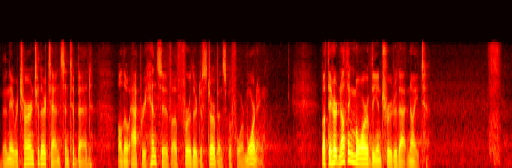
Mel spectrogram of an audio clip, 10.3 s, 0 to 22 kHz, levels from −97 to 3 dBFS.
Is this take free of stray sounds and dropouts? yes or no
no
